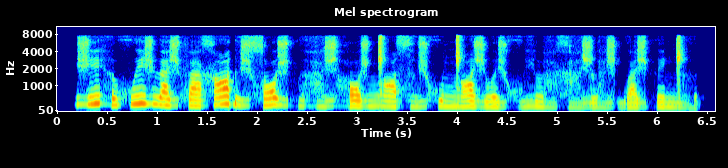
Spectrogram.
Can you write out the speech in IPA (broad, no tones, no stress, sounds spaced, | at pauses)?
ʒ e h ə xʷ e ʒ ð a ʒ f a x ɑ ɗ ə̤ ʒ s ɔ ʒ θ ə̤ h a̤ ʒ h ɔ ʒ ŋ͡ǁ ɑ s ə̤ ʒ xʷ ə ŋ͡ǁ ɑ ʒ β ə ʒ xʷ e̤ β a̤ x a̤ ʒ l a̤ ʒ ɡʷ a ʒ θ e ŋ͡ǁ ə̤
